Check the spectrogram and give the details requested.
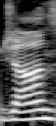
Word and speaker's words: Jawns: Those Two Johns, and neither of their name is John.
